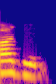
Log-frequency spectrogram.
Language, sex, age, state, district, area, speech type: Nepali, female, 45-60, West Bengal, Jalpaiguri, rural, conversation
